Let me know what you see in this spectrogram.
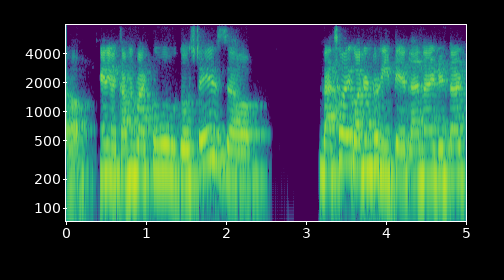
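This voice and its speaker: A woman with fairly even intonation and audible room echo. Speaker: sales executive. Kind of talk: panel talk. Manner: fast; talkative.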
